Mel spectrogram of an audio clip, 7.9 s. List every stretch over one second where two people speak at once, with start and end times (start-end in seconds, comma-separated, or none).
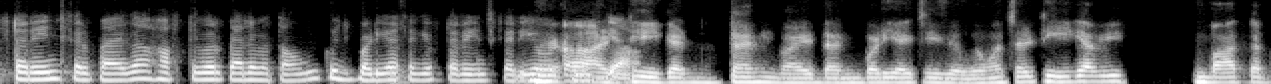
none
